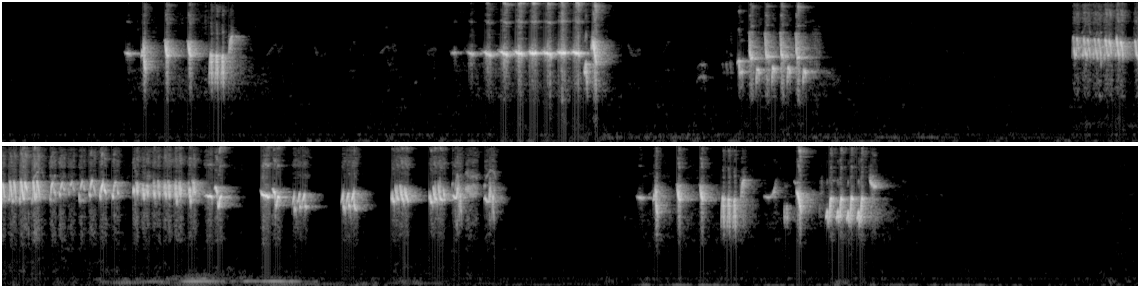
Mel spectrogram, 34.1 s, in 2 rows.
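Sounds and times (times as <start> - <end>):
songbird chirps and trills: 0.0 - 34.0.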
